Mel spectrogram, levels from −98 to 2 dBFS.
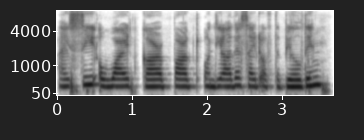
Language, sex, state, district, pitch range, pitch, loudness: English, female, Nagaland, Kohima, 210-220 Hz, 215 Hz, -14 LUFS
